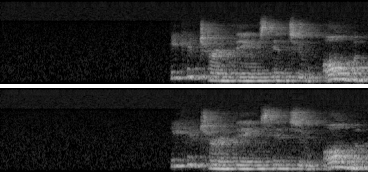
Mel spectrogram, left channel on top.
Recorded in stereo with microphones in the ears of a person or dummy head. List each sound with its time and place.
1.7 s a woman speaking: 65° left (ahead or behind), 5 m; by 3.6 s 55° left (ahead or behind), 3 m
